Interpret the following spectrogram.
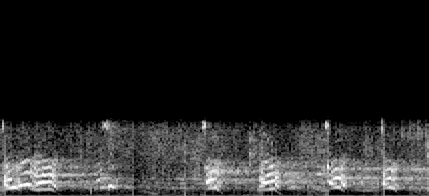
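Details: A hunting dog on a leash gives loud, tonal barks and yelps in quick bursts, roughly every half second, while tracking wild boar and reaching the boars' bedding site.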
